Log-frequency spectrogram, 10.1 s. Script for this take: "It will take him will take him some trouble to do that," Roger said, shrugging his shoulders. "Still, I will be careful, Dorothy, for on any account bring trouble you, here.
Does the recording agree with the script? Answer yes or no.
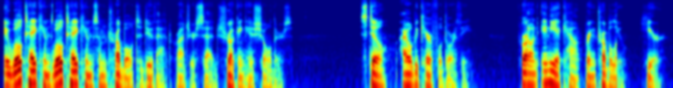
yes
